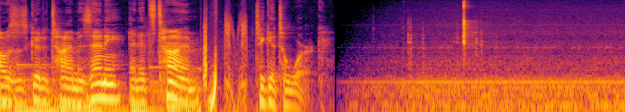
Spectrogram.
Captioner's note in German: record scratch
